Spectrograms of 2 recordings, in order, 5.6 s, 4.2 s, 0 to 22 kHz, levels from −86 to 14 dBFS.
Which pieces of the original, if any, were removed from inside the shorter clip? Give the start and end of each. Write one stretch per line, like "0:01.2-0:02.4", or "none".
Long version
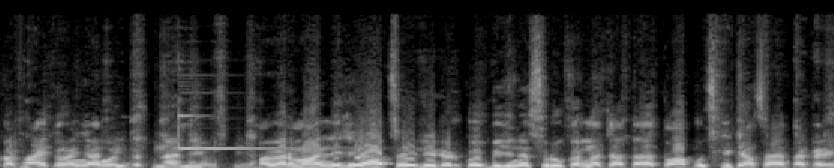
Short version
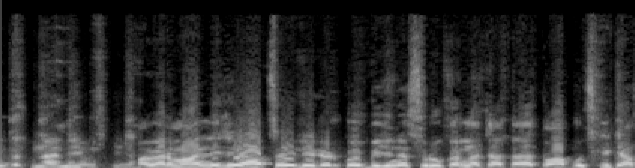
none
